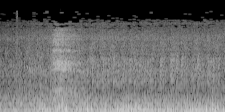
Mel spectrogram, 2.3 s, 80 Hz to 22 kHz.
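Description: Mazda RF two-litre four-cylinder diesel in a 1985 Ford Escort idling steadily. It is running smoothly on its first start after sitting for three years.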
